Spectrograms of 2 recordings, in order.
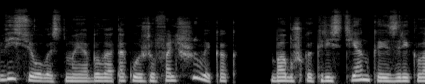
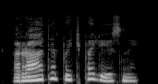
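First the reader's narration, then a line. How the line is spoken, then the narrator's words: Cheerful. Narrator (Russian): ответила я весело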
